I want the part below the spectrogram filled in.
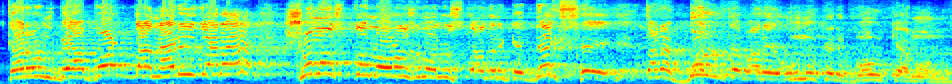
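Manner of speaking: high, forceful sermon warning; full-force preaching. Real, not acted. Preacher warning the congregation, at full force. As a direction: pitch it high and hammer it out.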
